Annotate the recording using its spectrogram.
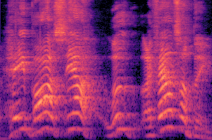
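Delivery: put-on thrilled kid calling her boss over; Nimona shouting. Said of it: "and then Nimona".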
